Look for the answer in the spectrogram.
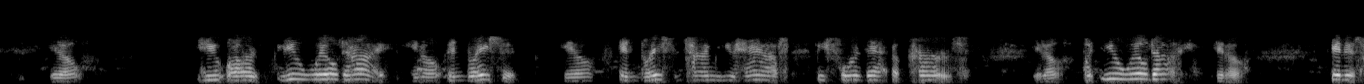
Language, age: English, 60-79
